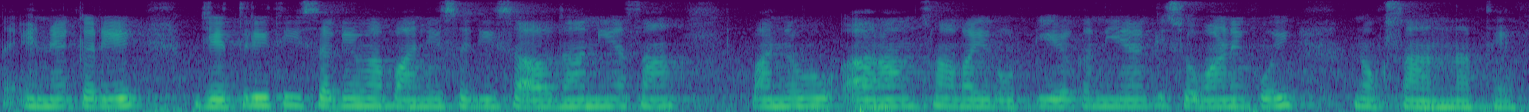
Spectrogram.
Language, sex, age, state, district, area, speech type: Sindhi, female, 45-60, Madhya Pradesh, Katni, urban, spontaneous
